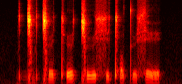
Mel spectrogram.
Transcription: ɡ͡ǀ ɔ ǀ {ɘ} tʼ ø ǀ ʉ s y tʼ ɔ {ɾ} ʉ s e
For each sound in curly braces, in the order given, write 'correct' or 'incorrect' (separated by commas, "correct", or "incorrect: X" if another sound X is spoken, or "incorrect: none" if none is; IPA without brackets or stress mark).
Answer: incorrect: ø, incorrect: t̪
